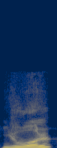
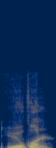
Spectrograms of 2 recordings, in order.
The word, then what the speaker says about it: 유월: Now watch two special month names.음 같이 is 6월 not 6월 is 10월 not 10월 11월 is November.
